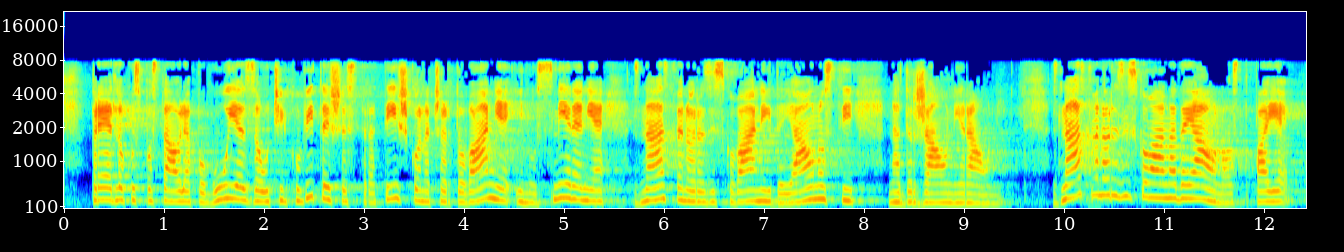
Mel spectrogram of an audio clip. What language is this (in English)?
Slovenian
